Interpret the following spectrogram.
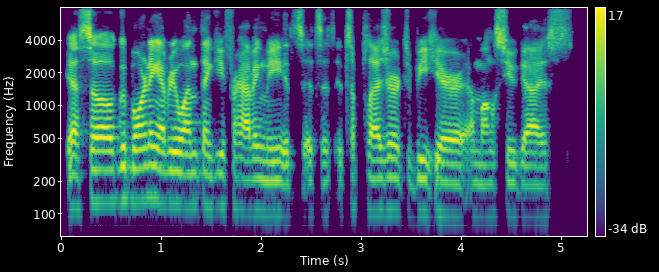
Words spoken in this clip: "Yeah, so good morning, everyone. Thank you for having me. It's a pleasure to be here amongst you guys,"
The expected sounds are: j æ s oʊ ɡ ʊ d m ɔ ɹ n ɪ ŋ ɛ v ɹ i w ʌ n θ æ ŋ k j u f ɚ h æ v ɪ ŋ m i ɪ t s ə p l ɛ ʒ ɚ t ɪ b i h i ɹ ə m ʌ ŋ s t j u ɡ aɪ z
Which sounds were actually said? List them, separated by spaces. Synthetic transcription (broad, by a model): j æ s oʊ ɡ ʊ d m ɔ ɹ n ɪ ŋ ɛ v ɹ i w ʌ n θ æ ŋ k j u f ɚ h æ v ɪ ŋ m i ɪ t s ə p l ɛ ʒ ɚ t ɪ b i h i ɹ ə m ʌ ŋ s t j u ɡ aɪ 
